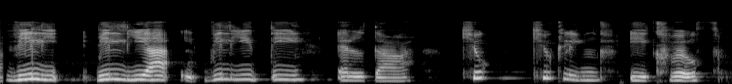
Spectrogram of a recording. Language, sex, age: Icelandic, female, 20-29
